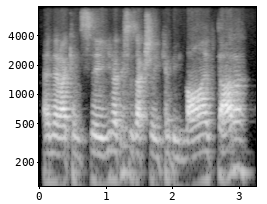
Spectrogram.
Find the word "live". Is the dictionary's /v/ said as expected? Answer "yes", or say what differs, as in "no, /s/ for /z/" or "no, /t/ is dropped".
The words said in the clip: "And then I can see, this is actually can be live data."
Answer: yes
